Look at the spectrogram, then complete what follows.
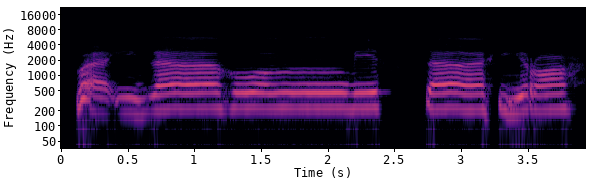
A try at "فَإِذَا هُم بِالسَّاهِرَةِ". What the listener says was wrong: Humnya ditahan, ikhfa sapawi. Mim mati ketemu ba. Fa'idha hum bindeng.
